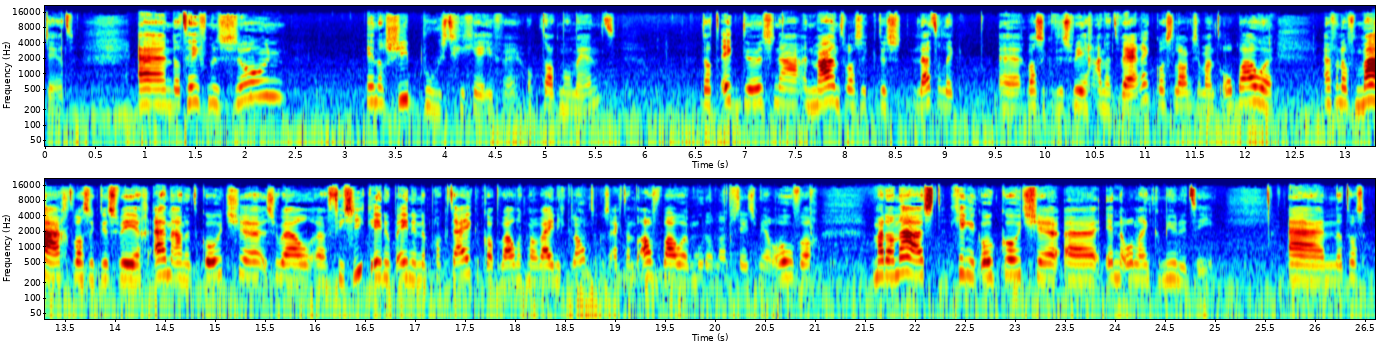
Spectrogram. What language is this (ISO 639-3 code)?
nld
